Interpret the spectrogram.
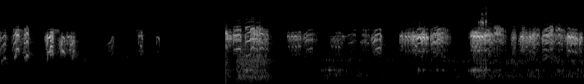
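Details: Little tern during chick feeding: clipped rasping high calls, a pause, then a louder run of harsh chattering notes with a brief noisy burst, thin squeaky notes underneath.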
